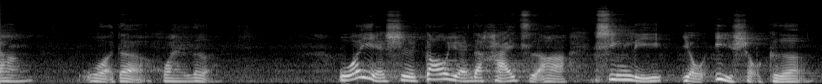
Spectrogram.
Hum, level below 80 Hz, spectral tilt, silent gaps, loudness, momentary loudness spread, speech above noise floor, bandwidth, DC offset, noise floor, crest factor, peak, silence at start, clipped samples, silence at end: none; -62 dBFS; -7 dB/octave; none; -20 LUFS; 10 LU; 27 dB; 13.5 kHz; under 0.1%; -46 dBFS; 18 dB; -2 dBFS; 0 s; under 0.1%; 0.05 s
